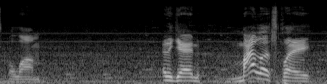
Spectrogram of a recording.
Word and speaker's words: Balamb: it out or Balam I know some people say this bottom garden I'm I tend to say it is Balaam and again my let's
